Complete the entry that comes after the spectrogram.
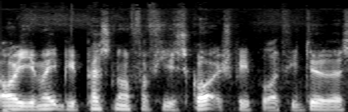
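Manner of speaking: plain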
